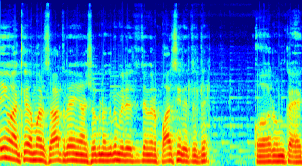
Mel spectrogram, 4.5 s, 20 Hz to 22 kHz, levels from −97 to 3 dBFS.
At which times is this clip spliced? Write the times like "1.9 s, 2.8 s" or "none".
3.2 s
